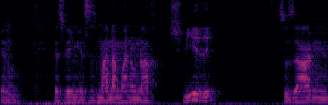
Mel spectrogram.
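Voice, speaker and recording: In a room with audible echo, a man talks at a fairly slow pace with a fairly low pitch. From Hamburg, northern Germany. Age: young. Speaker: student podcast host. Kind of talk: casual chat.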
